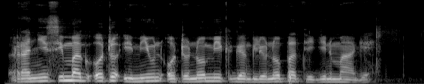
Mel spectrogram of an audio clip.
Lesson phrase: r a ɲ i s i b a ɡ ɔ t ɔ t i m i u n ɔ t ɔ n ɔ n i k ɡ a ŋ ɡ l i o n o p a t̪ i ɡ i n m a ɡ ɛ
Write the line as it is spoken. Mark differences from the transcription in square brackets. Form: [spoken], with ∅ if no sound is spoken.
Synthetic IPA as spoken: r a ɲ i s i [m] a ɡ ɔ t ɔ [ʔ] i m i u n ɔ t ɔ n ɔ [m] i k ɡ a ŋ ɡ l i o n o p a t̪ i ɡ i n m a ɡ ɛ

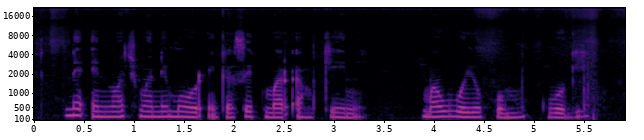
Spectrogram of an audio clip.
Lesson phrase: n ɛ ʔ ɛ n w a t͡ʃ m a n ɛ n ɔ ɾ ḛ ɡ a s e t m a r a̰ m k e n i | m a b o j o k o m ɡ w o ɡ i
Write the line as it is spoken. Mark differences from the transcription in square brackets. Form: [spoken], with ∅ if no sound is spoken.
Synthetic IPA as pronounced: n ɛ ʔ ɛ n w a t͡ʃ m a n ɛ [m] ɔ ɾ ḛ ɡ a s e t m a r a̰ m k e n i | m a [w] o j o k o m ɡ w o ɡ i

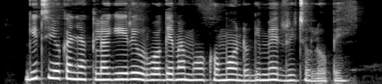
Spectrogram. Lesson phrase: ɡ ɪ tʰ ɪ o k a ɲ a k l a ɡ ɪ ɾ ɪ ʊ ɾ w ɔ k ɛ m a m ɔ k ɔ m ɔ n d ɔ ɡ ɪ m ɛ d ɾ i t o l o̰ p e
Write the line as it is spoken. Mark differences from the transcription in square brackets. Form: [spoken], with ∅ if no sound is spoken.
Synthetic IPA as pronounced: ɡ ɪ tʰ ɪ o k a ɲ a k l a ɡ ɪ ɾ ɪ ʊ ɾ w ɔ [ɡ] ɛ m a m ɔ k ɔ m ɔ n d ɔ ɡ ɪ m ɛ d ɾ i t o l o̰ p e

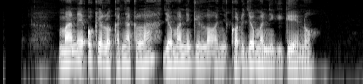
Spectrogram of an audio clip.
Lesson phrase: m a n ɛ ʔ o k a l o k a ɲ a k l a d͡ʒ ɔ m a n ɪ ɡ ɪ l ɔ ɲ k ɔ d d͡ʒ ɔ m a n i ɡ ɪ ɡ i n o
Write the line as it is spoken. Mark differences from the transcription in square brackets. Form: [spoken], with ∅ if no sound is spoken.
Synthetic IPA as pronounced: m a n ɛ ʔ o k [e] l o k a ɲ a k l a d͡ʒ ɔ m a n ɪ ɡ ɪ l ɔ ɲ k ɔ d d͡ʒ ɔ m a n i ɡ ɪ ɡ [e] n o

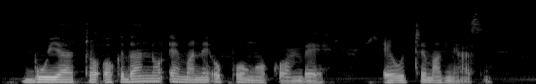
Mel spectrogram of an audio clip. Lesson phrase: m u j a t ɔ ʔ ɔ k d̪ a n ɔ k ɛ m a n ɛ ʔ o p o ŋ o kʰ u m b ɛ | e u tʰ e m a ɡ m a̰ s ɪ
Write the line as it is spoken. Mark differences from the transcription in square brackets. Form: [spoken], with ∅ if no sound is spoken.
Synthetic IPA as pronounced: [b] u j a t ɔ ʔ ɔ k d̪ a n ɔ [ʔ] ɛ m a n ɛ ʔ o p o ŋ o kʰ [ɔ] m b ɛ | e u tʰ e m a ɡ [ɲ] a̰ s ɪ

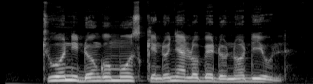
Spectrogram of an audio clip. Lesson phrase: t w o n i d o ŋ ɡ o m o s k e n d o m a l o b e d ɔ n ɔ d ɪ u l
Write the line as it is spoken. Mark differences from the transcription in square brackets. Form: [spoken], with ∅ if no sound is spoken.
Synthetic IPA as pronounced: t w o n i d o ŋ ɡ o m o s k e n d o [ɲ] a l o b e d [o] n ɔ d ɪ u l

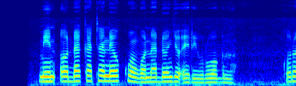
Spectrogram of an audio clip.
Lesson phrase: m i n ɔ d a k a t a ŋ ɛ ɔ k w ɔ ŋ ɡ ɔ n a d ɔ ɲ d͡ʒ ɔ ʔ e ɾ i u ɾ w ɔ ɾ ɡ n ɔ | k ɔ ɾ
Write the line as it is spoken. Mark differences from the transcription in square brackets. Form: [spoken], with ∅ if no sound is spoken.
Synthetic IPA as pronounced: m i n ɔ d a k a t a [n] ɛ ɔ k w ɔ ŋ ɡ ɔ n a d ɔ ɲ d͡ʒ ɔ ʔ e ɾ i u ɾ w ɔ [∅] ɡ n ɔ | k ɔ ɾ

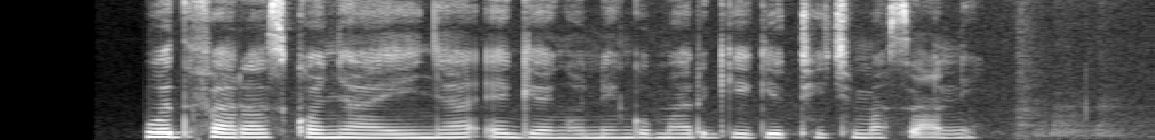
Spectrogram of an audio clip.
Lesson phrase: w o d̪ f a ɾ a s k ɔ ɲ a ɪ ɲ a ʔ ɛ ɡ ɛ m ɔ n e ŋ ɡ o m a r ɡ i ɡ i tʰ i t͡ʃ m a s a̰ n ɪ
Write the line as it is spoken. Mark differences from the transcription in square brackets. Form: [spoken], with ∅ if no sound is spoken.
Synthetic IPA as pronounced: w o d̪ f a ɾ a s k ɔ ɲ a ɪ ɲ a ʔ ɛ ɡ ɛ [ŋ] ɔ n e ŋ ɡ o m a r ɡ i ɡ [e] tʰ i t͡ʃ m a s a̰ n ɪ

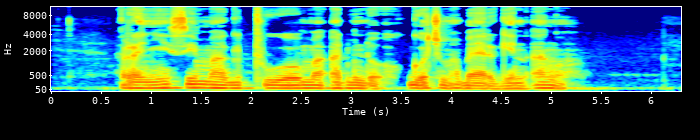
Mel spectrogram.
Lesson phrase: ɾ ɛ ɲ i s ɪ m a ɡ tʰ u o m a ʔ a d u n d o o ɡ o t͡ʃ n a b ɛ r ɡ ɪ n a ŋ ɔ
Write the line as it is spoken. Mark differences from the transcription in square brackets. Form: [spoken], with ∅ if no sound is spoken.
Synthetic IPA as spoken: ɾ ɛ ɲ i s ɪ m a ɡ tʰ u o m a ʔ a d u n d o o ɡ o t͡ʃ [m] a b ɛ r ɡ ɪ n a ŋ ɔ

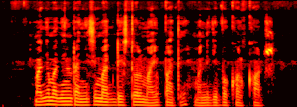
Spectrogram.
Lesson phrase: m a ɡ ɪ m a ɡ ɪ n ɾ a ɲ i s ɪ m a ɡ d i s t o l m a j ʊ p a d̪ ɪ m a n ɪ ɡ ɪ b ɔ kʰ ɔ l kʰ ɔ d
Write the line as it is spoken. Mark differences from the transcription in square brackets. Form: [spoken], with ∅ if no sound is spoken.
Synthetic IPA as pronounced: m a ɡ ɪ m a ɡ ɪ n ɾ a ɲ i s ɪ m a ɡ d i s t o l m a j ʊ p a [t̪] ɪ m a n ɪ ɡ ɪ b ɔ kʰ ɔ l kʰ ɔ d

